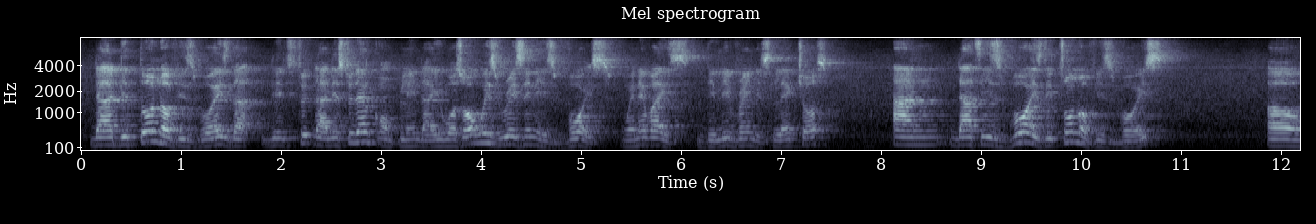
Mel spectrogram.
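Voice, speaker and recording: A man's voice: medium pitch, echoey room, rough recording. A Nigerian man giving casual advice to his viewers, often repeating and restarting his phrases with small chuckles. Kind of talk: casual advice talk to camera.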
